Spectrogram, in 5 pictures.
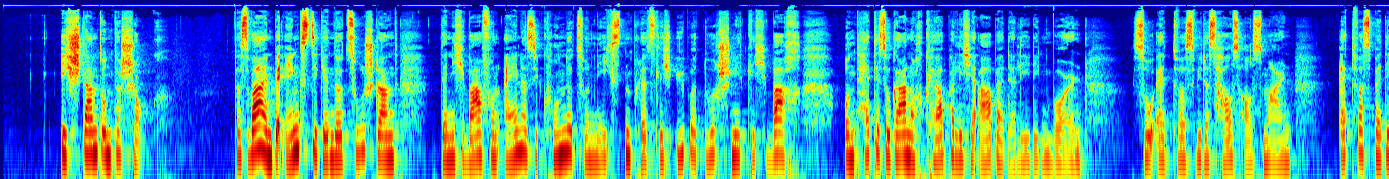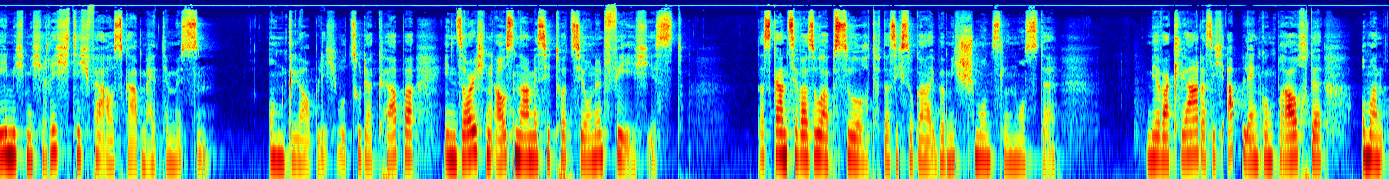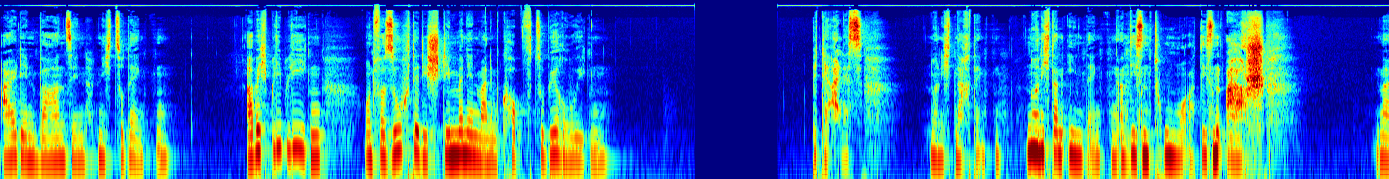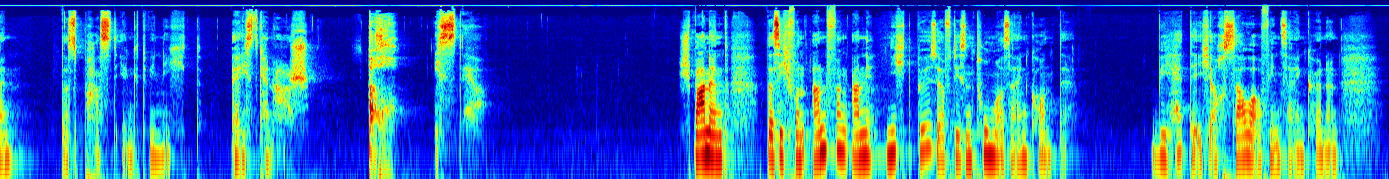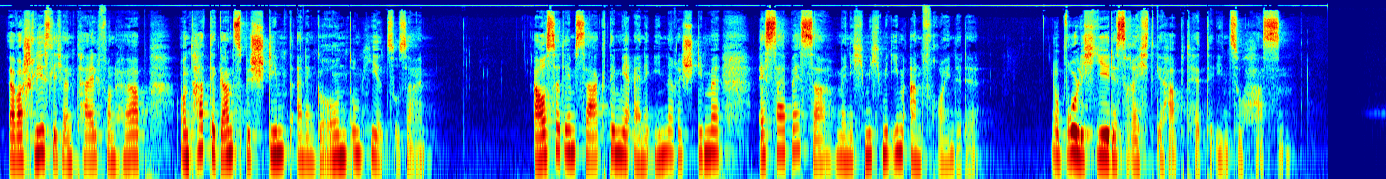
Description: Hörbuch: Ich geh mit dir bis zum Regenbogen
